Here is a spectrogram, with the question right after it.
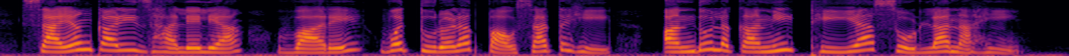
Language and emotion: Marathi, neutral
